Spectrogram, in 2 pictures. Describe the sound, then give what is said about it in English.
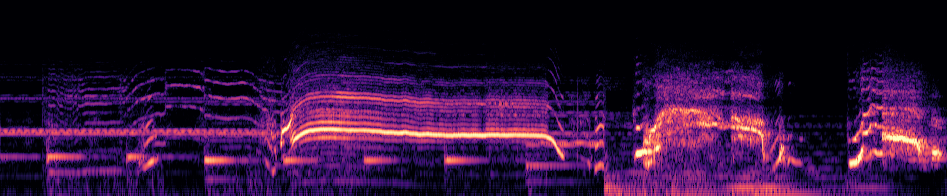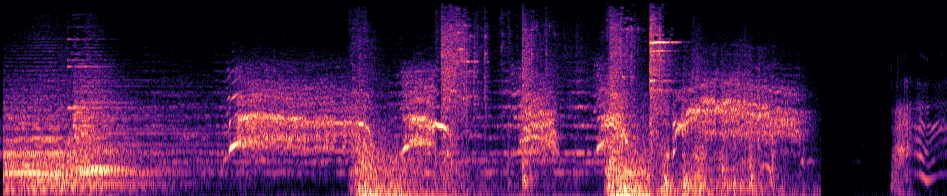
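A rapid montage of horror-movie screams, one shrill wail or shriek after another, loud, spliced together with abrupt cuts and changing voices, no talking in between. “None of our Halloween movies suffered the fate of a horror scream montage a la Jamie Lee Curtis.”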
